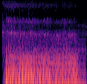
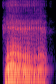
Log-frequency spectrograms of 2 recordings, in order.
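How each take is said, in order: First: It is said softly. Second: It is said loudly.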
